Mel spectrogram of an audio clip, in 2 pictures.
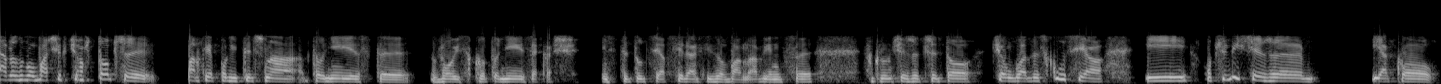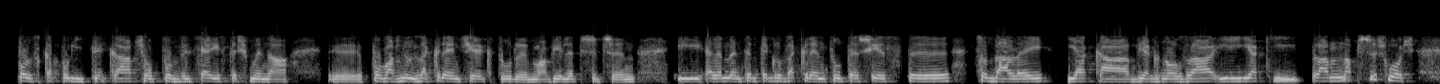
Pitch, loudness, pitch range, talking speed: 140 Hz, -25 LUFS, 130-155 Hz, 120 wpm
